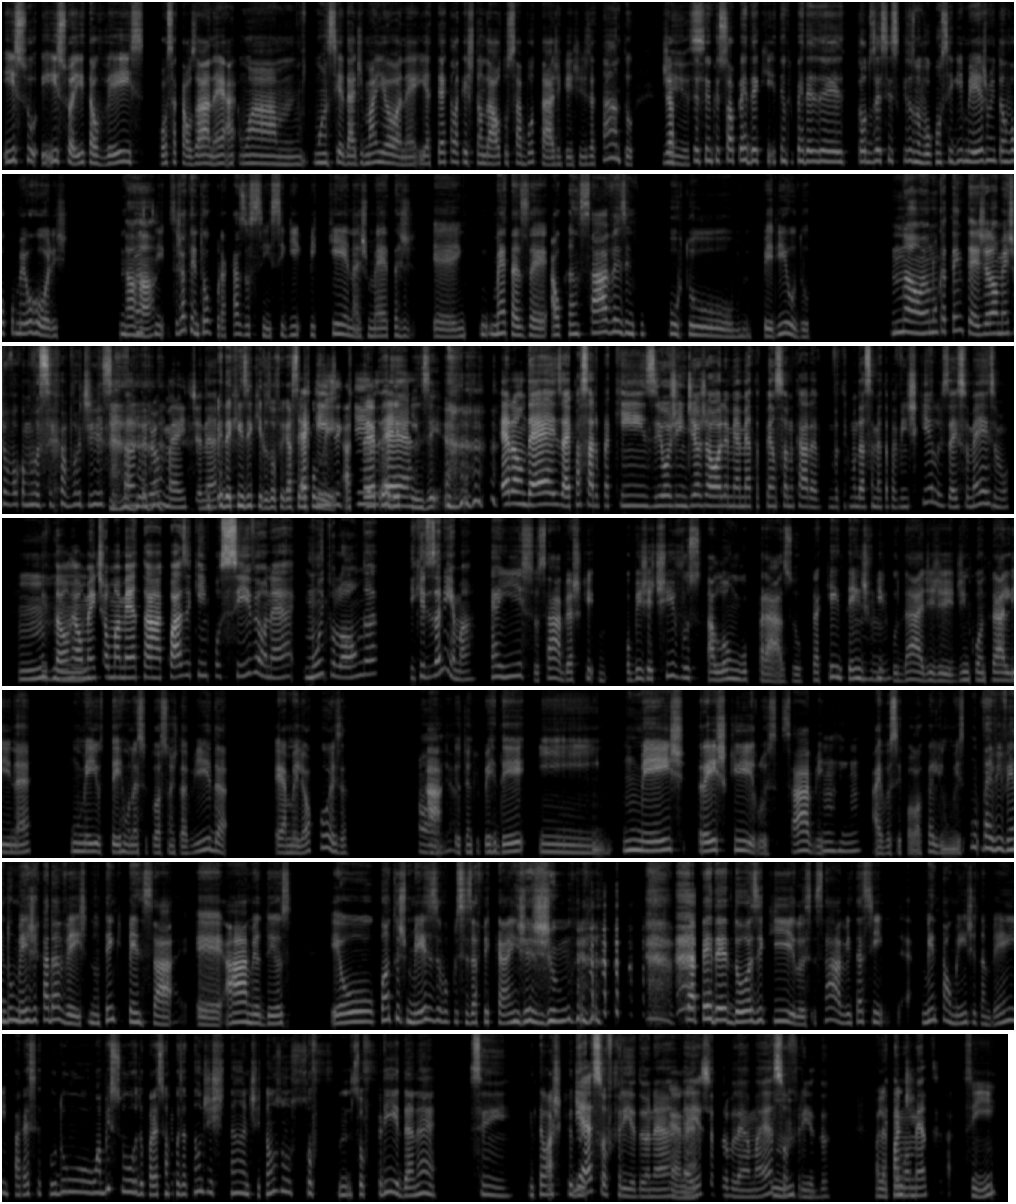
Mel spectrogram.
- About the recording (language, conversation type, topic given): Portuguese, advice, Como o perfeccionismo está atrasando o progresso das suas metas?
- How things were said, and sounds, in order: tongue click; other background noise; giggle; tapping; laugh; laugh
